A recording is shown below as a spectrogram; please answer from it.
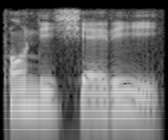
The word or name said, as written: Pondichery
